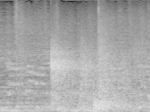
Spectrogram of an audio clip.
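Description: Rock music track with two heavy thuds, one about three-quarters of a second in and a louder one about half a second later.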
